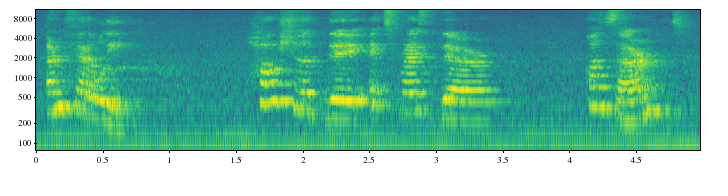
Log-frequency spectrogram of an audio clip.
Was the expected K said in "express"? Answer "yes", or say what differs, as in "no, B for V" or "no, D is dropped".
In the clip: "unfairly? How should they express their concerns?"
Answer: yes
